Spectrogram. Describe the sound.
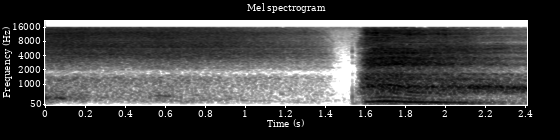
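A deep breath, heard as airy hissing breath, then a brief near-silent gap and a louder, fuller breath with a faint voiced sigh, all fairly quiet.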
